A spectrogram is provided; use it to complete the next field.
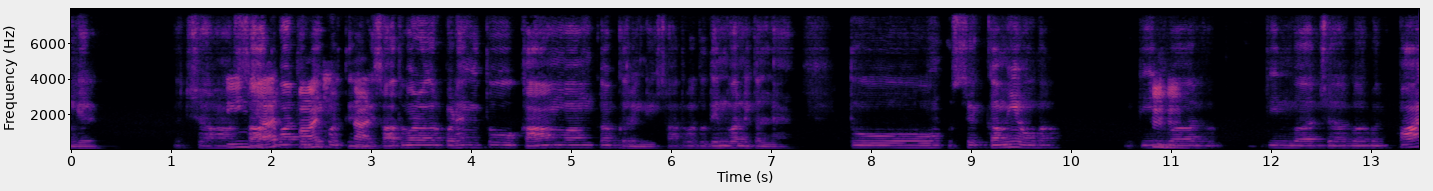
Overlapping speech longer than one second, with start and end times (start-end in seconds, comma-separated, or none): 1.6-3.0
